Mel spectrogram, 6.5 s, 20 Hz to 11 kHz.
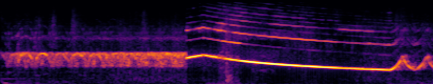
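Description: Ambulance sirens carrying the wounded and dead after the 2010 Moscow metro bombings: a loud rapid warbling tone gives way to a long wail that slowly falls in pitch, then breaks back into a quick warble.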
